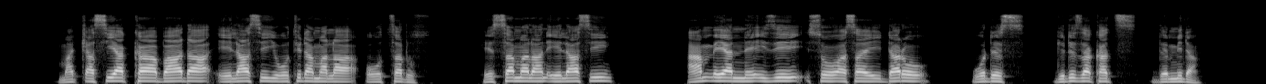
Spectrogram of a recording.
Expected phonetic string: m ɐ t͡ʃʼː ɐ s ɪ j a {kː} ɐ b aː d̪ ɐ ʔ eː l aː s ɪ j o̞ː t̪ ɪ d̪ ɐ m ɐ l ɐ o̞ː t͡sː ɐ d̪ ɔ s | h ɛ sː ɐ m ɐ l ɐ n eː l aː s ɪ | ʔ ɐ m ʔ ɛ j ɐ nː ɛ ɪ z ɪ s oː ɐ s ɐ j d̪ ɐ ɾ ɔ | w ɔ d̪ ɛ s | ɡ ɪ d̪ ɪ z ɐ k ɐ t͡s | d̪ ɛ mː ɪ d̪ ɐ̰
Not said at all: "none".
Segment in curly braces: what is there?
kː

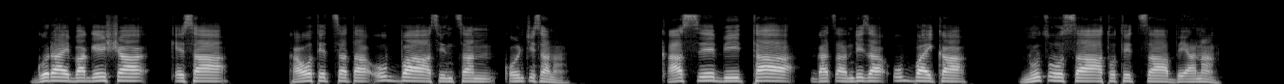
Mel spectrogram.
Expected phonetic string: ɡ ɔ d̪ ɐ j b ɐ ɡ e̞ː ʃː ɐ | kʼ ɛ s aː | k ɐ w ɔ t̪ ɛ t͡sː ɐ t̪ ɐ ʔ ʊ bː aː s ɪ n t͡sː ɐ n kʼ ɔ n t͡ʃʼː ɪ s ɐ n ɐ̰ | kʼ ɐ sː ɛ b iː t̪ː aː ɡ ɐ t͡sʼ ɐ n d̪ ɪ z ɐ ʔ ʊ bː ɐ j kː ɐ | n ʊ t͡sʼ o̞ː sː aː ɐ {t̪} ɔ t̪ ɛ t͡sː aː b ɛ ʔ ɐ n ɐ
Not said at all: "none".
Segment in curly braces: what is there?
t̪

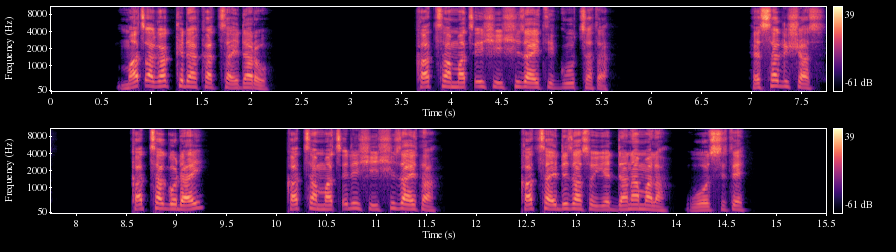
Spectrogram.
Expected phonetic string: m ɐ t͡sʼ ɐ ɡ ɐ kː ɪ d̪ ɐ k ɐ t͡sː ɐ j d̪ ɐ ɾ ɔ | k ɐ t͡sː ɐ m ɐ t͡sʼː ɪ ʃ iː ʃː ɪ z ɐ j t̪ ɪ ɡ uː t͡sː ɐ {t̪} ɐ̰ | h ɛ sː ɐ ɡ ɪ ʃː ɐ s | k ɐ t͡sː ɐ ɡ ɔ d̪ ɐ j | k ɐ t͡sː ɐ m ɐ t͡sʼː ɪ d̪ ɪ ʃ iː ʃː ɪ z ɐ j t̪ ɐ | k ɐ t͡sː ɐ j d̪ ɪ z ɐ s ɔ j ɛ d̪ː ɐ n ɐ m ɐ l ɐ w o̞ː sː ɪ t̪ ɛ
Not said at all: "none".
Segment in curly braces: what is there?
t̪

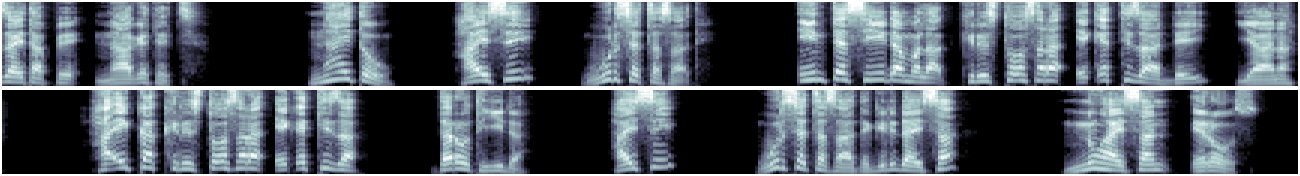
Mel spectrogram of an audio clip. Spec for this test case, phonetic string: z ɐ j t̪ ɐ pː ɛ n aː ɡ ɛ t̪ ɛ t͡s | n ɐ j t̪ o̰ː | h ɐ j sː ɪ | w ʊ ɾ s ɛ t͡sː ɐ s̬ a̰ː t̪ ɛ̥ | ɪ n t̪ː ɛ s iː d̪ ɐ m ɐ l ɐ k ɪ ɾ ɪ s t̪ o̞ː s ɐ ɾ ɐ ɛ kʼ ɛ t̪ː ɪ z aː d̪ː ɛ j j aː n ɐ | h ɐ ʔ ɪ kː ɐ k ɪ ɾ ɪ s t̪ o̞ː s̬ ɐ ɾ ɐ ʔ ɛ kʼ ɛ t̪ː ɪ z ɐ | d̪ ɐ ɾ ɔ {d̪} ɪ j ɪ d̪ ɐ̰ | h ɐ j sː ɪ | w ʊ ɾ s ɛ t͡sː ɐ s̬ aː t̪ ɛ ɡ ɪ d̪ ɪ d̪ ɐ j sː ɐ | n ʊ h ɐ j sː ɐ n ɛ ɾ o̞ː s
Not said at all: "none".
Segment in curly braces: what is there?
t̪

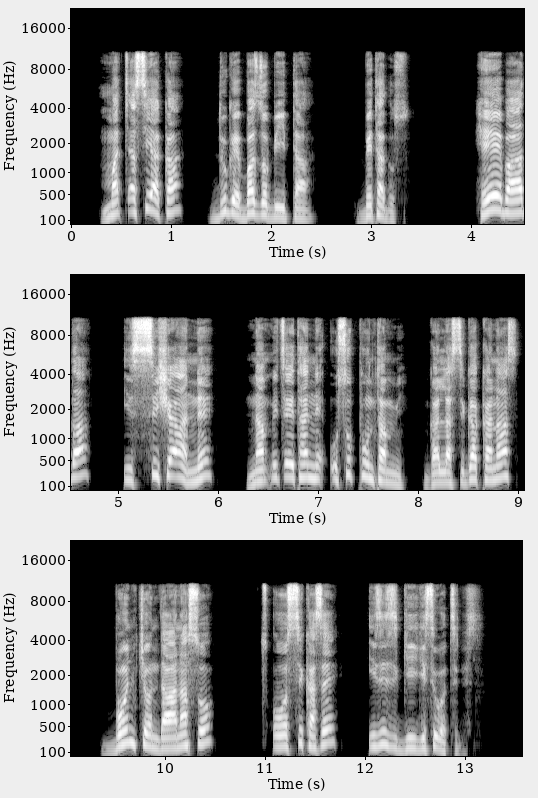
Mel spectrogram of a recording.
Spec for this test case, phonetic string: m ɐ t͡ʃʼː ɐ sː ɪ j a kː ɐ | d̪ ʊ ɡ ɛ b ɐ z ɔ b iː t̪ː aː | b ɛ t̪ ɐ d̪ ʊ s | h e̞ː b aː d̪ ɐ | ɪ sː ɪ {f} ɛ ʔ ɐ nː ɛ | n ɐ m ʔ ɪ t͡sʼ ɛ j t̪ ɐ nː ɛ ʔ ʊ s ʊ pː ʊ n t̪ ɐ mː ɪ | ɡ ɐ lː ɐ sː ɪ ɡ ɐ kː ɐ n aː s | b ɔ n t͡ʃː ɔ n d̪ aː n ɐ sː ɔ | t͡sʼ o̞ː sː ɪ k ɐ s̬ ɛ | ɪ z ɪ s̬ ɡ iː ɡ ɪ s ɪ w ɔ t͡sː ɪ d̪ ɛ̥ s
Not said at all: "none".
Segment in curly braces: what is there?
ʃ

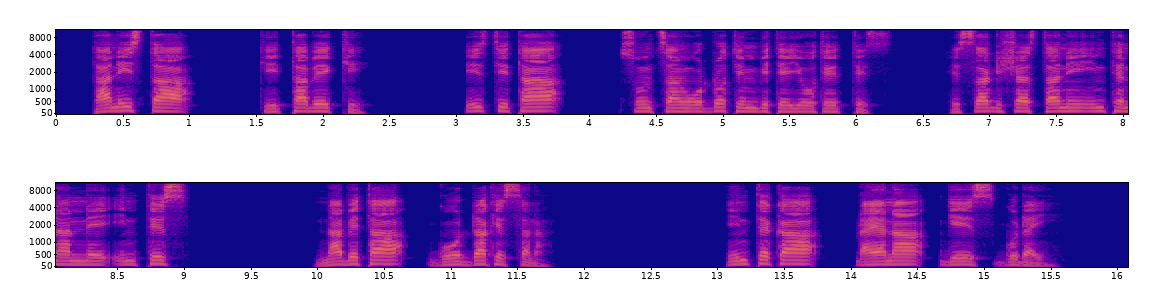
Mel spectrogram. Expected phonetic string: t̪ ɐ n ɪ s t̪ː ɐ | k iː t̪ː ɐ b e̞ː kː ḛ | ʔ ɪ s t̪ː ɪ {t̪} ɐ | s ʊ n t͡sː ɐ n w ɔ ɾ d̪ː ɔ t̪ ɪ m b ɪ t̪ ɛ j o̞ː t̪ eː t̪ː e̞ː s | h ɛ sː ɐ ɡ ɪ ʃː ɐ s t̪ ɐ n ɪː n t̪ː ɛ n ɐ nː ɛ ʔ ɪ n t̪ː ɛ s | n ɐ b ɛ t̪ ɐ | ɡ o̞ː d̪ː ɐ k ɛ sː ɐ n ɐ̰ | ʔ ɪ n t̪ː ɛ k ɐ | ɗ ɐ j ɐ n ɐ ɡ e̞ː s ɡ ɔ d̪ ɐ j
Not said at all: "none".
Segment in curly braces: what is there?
t̪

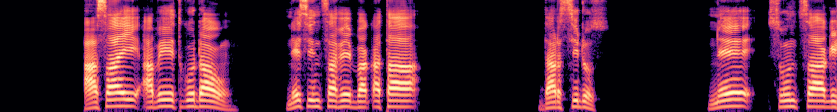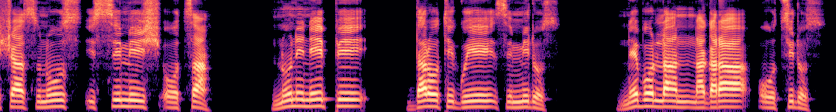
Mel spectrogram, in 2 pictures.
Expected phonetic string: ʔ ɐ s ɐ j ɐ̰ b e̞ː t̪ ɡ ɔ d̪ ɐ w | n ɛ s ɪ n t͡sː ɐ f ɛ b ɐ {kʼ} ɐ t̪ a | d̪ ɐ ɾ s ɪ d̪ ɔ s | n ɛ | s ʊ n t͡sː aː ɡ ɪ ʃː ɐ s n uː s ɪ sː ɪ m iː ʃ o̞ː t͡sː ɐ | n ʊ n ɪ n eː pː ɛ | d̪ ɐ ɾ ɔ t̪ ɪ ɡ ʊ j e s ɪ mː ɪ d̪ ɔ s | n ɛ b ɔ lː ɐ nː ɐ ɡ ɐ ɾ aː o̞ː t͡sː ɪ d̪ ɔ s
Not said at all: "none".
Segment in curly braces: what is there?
kʼ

